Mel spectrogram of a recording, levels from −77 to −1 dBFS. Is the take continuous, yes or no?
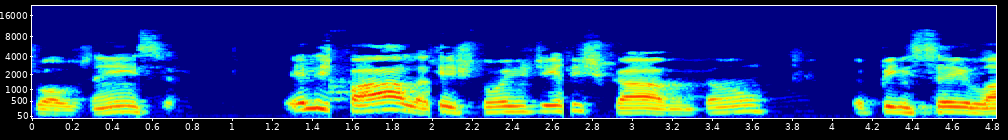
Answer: no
